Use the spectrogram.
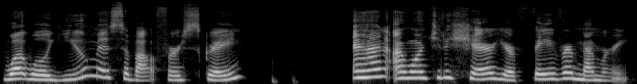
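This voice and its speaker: A woman's voice: on the high side, lively intonation, measured pace. A young adult woman, a first grade teacher, reading a picture book aloud to her class and talking to her students.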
